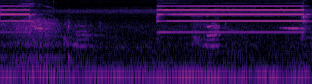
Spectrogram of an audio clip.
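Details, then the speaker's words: Bison LED par light whose fan only turns briefly on power-up: the multimeter in buzzer mode gives a steady high beep of about a second across the power-supply rectifier diodes in both directions; one or both diodes are suspected shorted. "এখানে দেখছেন beep হচ্ছে short এবং এদিক থেকেও দেখুন beep হচ্ছে short অর্থাৎ এই দুটি যে ডায়োড রয়েছে হতে পারে দুটি ডায়োডই শর্ট হয়ে গেছে বা দুটির মধ্যে একটি ডায়োড শর্ট হয়ে গেছে"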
